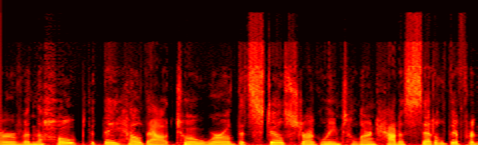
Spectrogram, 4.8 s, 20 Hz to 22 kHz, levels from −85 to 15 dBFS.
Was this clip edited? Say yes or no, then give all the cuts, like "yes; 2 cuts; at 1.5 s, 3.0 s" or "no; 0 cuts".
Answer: no; 0 cuts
